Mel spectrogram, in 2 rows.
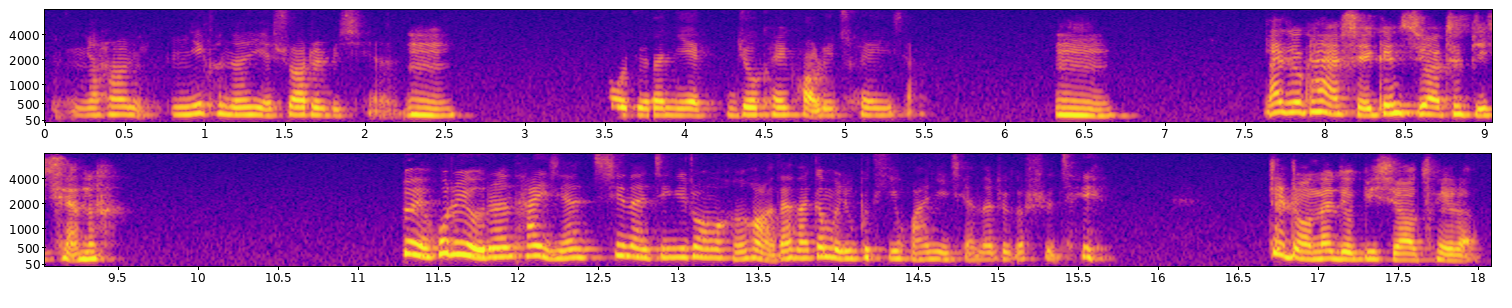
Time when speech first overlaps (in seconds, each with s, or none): none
